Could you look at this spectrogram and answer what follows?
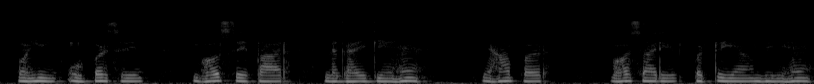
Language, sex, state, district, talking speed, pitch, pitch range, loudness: Hindi, male, Bihar, Samastipur, 120 wpm, 145 Hz, 140-150 Hz, -42 LUFS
